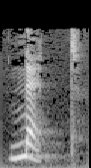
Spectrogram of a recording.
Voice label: "net", English; grade1; basic sounds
